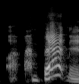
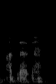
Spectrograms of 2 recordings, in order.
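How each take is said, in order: First: It is said hesitantly, with a stammer. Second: It is said confidently, in a Batman voice.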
